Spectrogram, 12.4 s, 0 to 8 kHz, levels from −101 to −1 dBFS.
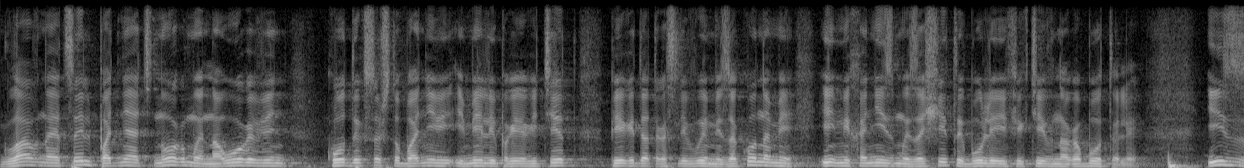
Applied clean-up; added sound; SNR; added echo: none; none; none; none.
